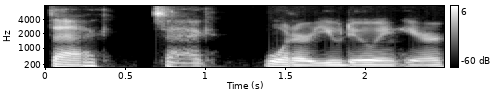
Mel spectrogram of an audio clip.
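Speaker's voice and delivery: low, dead-flat monotone with zero inflection throughout. Retelling what someone said at the bar: completely flat monotone. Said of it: "in the most monotone voice possible".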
